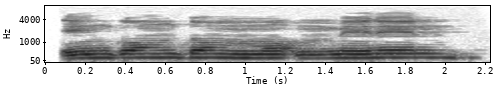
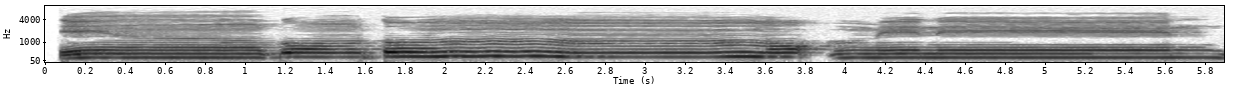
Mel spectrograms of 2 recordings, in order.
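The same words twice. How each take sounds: First: The m is short, without a nasal hum. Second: The m is held with a nasal hum. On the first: The speaker calls it wrong. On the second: The speaker calls it right.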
